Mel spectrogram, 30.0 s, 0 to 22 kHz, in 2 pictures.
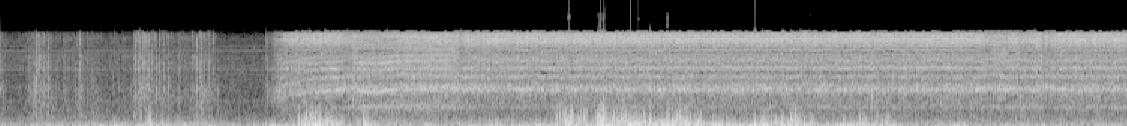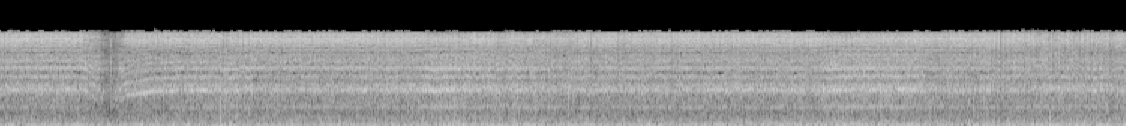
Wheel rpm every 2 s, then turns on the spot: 20, 30, 150, 160, 160, 160, 160, 160, 130, 160, 160, 160, 160, 160, 160.
0-4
